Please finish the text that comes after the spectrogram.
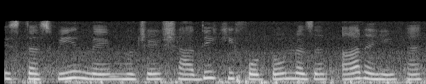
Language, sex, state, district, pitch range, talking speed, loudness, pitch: Hindi, female, Madhya Pradesh, Dhar, 240-260 Hz, 155 wpm, -14 LUFS, 245 Hz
